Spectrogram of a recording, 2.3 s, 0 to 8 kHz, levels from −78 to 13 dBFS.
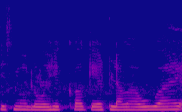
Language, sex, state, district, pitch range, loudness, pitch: Hindi, female, Bihar, Araria, 205-215 Hz, -37 LUFS, 210 Hz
